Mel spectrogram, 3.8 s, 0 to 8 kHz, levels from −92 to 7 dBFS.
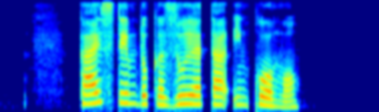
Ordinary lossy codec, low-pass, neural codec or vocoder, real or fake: none; 7.2 kHz; codec, 16 kHz, 2 kbps, FunCodec, trained on LibriTTS, 25 frames a second; fake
